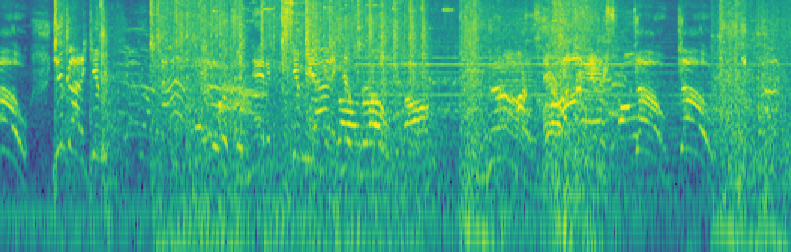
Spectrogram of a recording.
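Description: A police siren wails and wavers nearby.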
